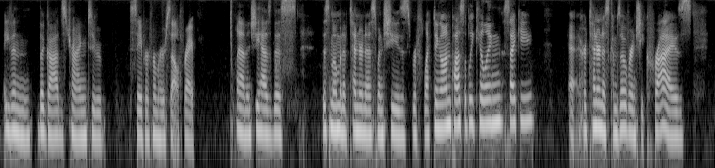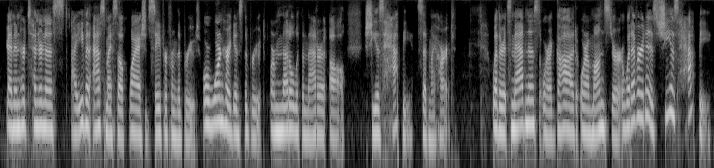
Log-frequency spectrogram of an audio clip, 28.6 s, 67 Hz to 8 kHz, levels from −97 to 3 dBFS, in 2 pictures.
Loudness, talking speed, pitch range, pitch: -26 LUFS, 175 wpm, 170-210 Hz, 185 Hz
